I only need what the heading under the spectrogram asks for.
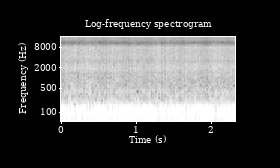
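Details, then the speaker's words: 1969 Dodge Charger 440 V8 still warming up after re-torquing loose exhaust header bolts (#2): steady deep even idle, no clatter or hammering banging heard yet. "I think I might have fixed the problem. We'll see, it's still warming up, but I haven't heard the clatter yet."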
